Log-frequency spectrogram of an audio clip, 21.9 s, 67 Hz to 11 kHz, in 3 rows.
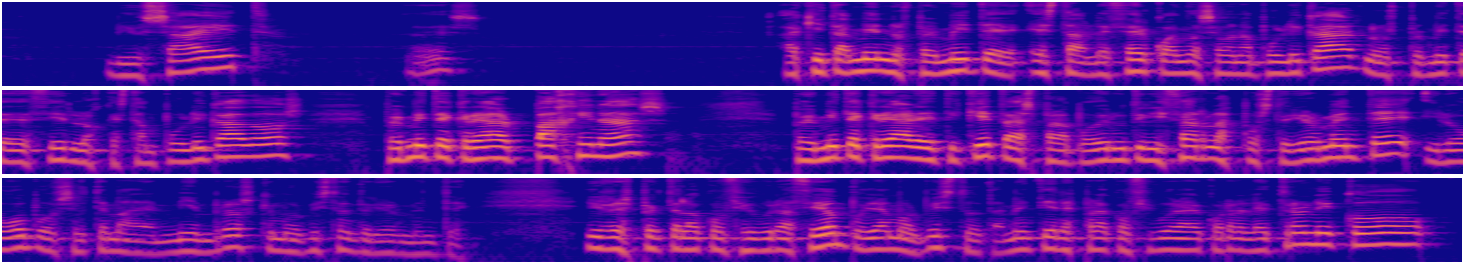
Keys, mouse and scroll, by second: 0.0 click, 8.9 click, 10.8 click, 11.8 click, 19.1-20.7 scroll down 2.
